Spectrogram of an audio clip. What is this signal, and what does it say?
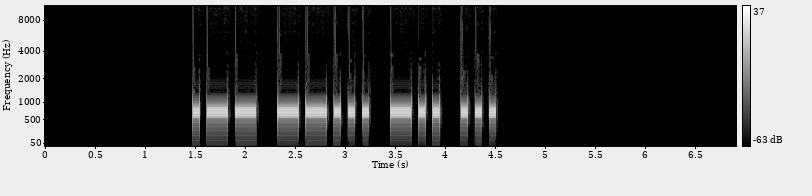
Morse code, heard as a keyed tone, about 17 wpm, 700 Hz. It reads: W7DS
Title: USA Call Signs - 4 Characters - Repeated 3x - 17wpm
